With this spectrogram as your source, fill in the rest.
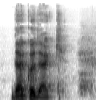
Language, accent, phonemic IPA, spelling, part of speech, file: French, France, /da.kɔ.dak/, dacodac, interjection, LL-Q150 (fra)-dacodac.wav
- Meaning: okey-dokey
